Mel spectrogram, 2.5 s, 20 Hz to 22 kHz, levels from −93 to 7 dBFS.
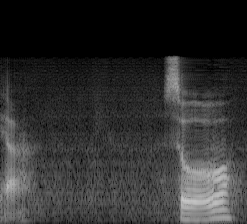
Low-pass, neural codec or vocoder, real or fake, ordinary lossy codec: none; codec, 16 kHz, 0.7 kbps, FocalCodec; fake; none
